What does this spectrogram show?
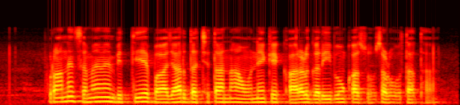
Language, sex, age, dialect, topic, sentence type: Hindi, male, 18-24, Kanauji Braj Bhasha, banking, statement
